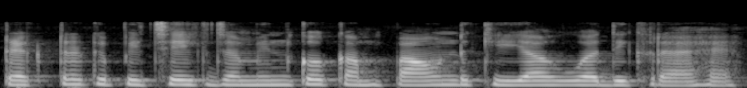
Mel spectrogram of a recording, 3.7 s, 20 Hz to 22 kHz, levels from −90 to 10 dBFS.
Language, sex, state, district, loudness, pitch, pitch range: Hindi, female, Gujarat, Valsad, -17 LUFS, 190 Hz, 180-200 Hz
